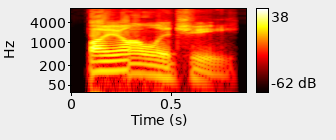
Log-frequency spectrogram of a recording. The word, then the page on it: biology: American English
